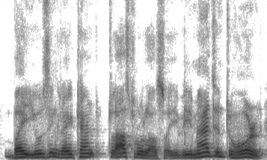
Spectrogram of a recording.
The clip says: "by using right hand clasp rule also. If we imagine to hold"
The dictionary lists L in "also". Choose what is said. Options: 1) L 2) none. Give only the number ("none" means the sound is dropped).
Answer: 2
